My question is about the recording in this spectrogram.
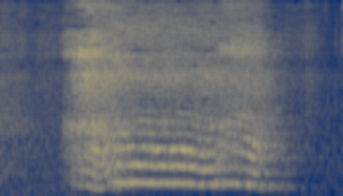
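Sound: nose blowing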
